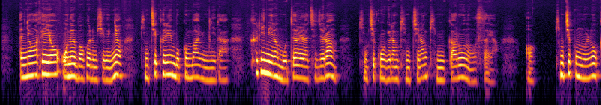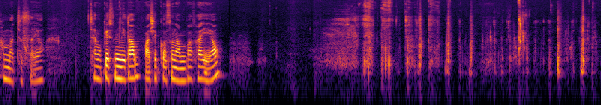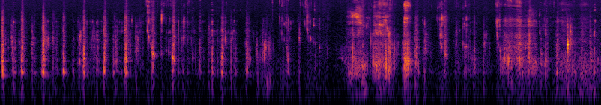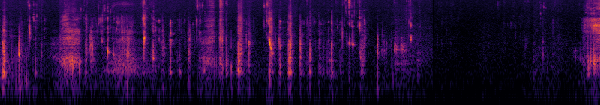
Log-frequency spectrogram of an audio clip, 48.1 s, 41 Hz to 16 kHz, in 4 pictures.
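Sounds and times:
person chewing food: 18.9s - 44.5s.

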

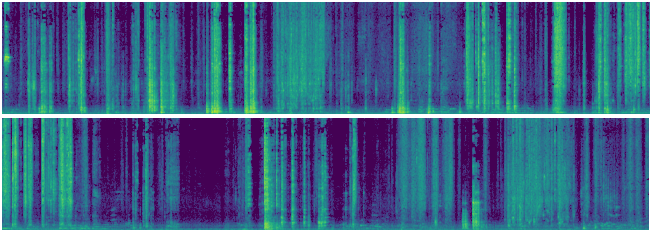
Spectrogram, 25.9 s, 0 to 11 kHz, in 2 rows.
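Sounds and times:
kitchen utensils knocking and clattering: 2.8s - 5.2s, 18.2s - 20.0s, 22.2s - 22.7s.

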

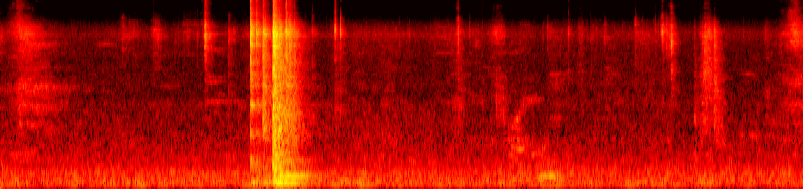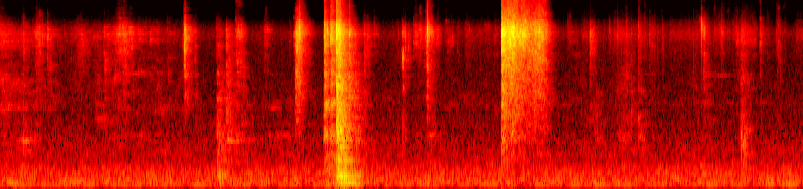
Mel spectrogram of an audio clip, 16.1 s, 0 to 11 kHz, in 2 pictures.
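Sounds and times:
ribbon rustling and crinkling: 13.9s - 16.0s.

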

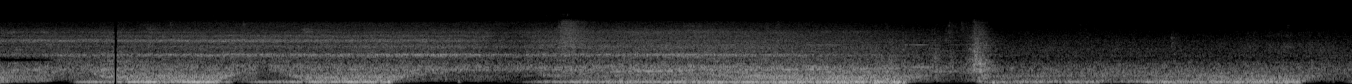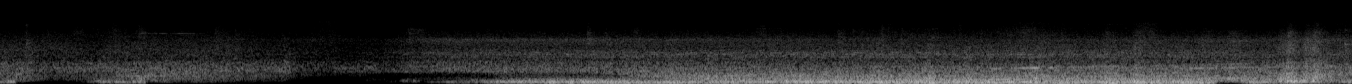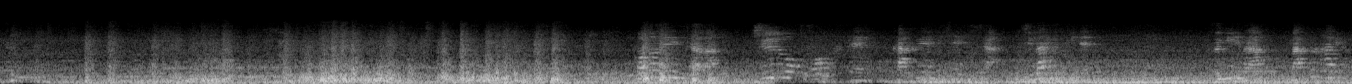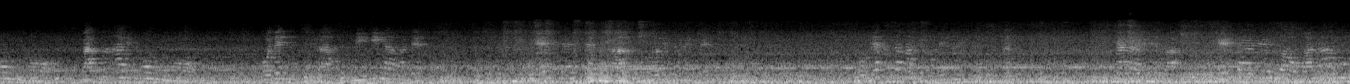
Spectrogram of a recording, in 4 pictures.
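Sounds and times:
train moving on adjacent track: 0.0s - 54.0s
sliding train doors closing: 5.4s - 11.0s.

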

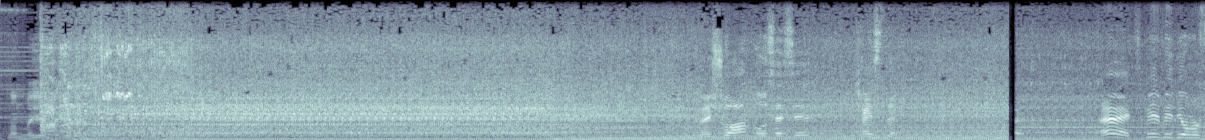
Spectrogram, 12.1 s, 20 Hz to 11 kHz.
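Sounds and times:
refrigeration unit engine and fan: 0.4s - 12.0s
low hum: 1.9s - 12.0s.

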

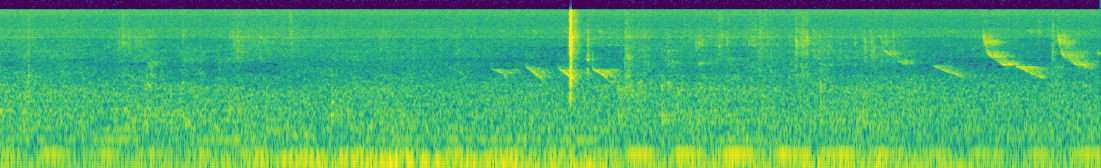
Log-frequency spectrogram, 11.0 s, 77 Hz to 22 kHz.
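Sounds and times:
birds chirping: 3.3s - 11.0s.

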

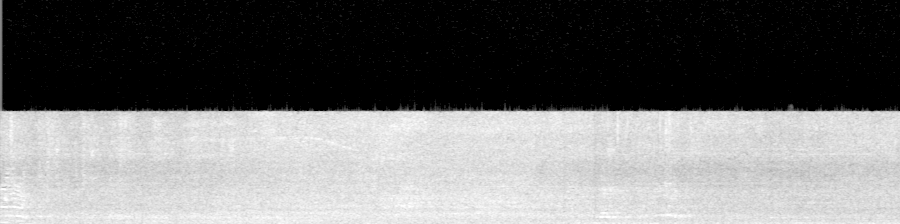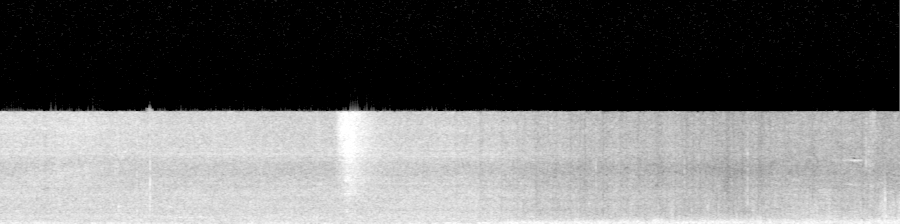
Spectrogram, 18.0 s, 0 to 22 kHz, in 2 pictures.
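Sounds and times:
subway train low rumble: 0.0s - 18.0s
brief high hiss: 12.4s - 12.8s.

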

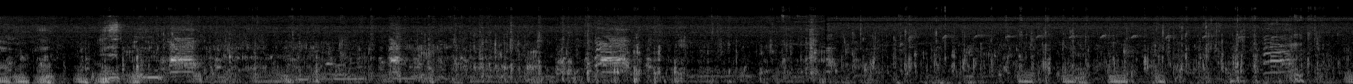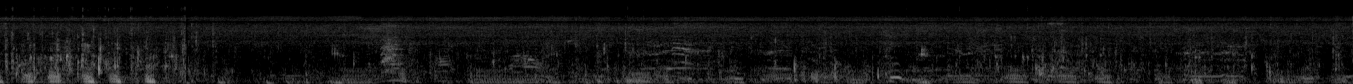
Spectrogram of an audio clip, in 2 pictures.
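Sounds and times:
boar grunting: 0.0s - 15.4s
wild boar squealing: 1.0s - 2.3s, 5.8s - 6.4s, 12.4s - 13.1s.

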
